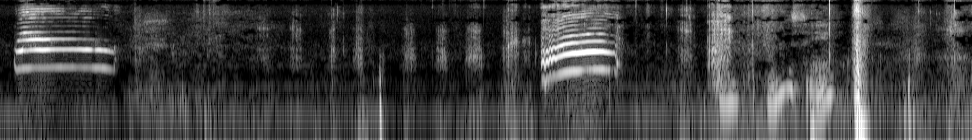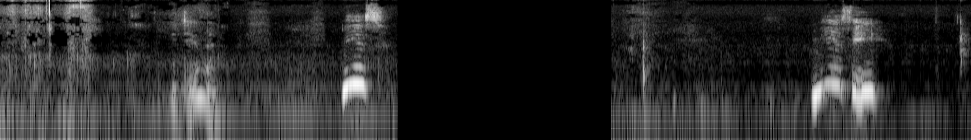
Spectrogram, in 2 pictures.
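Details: Missy, a female Ragdoll cat from Arizona Cuddly Ragdoll Cats, indoors with a sweet voice; a clear falling meow at the start and a longer arched meow near six seconds, with a woman calling her name and soft chirps between.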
